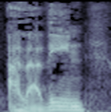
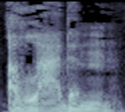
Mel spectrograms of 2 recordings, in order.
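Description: First: The name is said the Spanish way. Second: The name is said the English way. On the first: This is how the listeners say it. "You say Aladdin" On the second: This is how the speaker's side says it. "We say Aladdin"

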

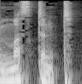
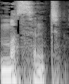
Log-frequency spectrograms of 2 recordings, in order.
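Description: First: The first t is pronounced clearly and strongly. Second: The first t is weak and almost silent. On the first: The speaker calls it wrong. "we never say mustn't" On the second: The speaker calls it right. "the first T is not strong. It's almost silent"

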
